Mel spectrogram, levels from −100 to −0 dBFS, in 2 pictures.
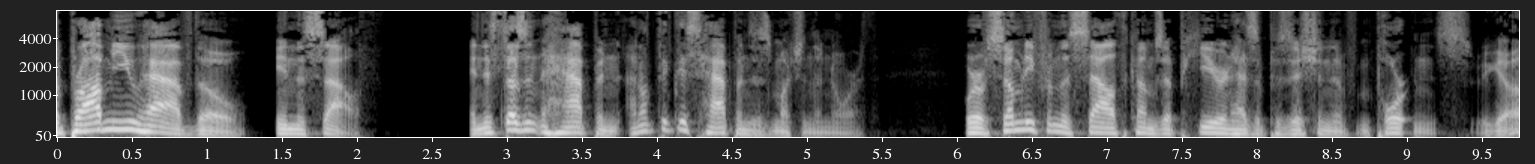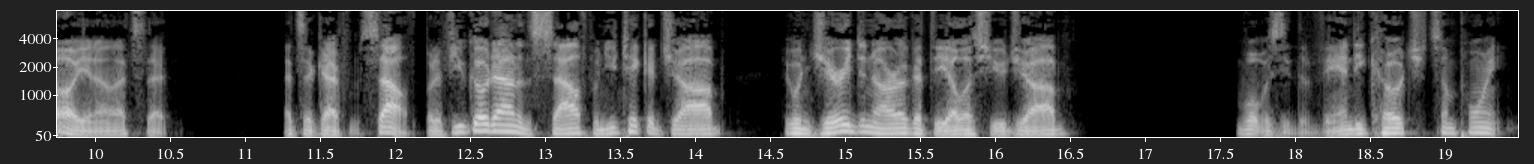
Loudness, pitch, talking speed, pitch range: -23 LUFS, 105 Hz, 245 wpm, 85-120 Hz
